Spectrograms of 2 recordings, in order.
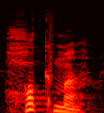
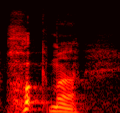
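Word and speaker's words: chokmah (חכמה): But the Hebrew word is chokmah. And it's almost like the way it's pronounced, it's almost like Klingon speaking. They got that really hard, kind of clearing the throat sound at the beginning, chokmah.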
